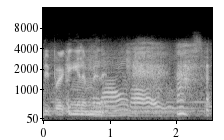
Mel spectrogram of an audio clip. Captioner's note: chuckles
